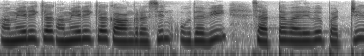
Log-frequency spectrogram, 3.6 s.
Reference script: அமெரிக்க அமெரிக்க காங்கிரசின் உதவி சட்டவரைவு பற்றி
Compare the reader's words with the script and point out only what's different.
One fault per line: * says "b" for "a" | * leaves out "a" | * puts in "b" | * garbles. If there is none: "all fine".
all fine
